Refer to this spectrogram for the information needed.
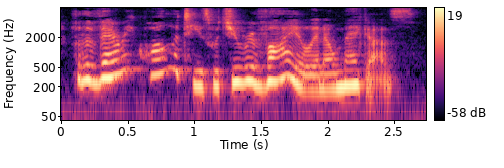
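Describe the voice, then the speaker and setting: A woman voicing a calm but defiant young gentleman with measured, pointed, formal speech in a story. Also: fairly high pitch. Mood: challenging. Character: calm, mildly defiant, sharp-witted young man.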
